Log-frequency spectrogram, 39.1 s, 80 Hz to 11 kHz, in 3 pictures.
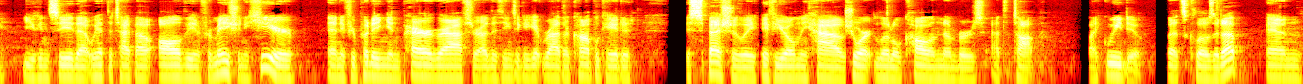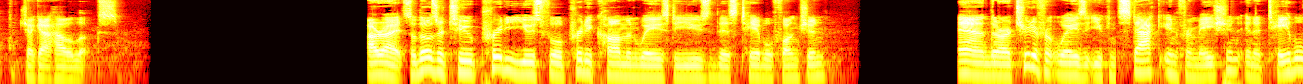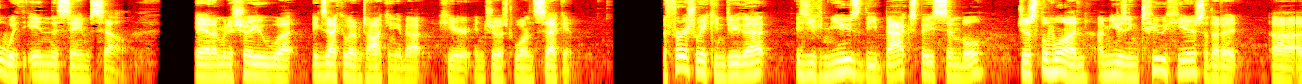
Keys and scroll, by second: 15.0 ctrl+shift+space, 21.9 ctrl+shift+space, 22.4 ctrl+v, 32.2 ctrl+c, 32.2 ctrl+v.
